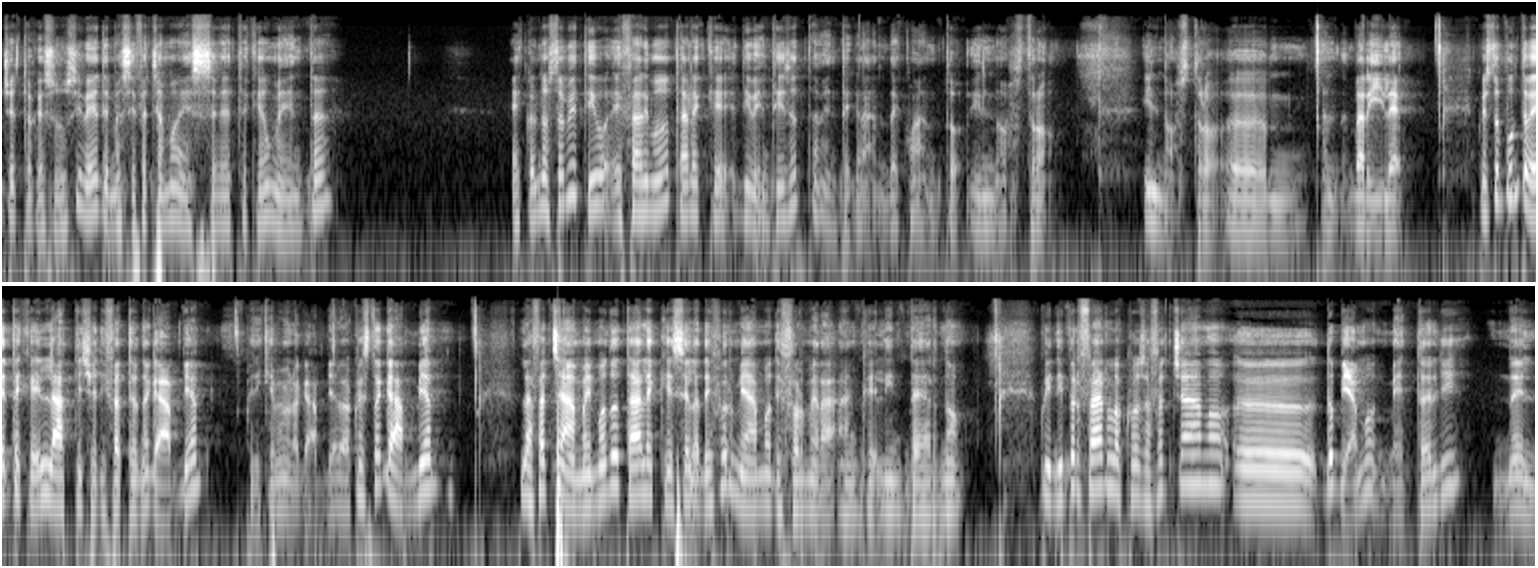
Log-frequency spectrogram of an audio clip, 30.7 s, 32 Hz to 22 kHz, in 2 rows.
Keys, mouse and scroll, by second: 1.4 s.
